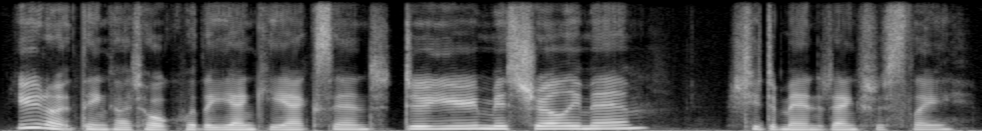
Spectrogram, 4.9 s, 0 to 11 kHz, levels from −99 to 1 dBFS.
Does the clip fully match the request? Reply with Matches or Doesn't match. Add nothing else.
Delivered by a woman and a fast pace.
Matches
